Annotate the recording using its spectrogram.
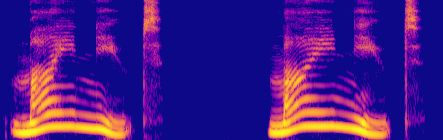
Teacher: When we use it as an adjective for size, we say minute. Minute. stress on the second syllable.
